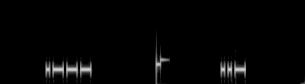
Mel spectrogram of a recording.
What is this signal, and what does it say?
Morse code, heard as a keyed tone, about 34 wpm, 700 Hz. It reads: J U
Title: Single Letters - Rapid-Fire 35wpm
